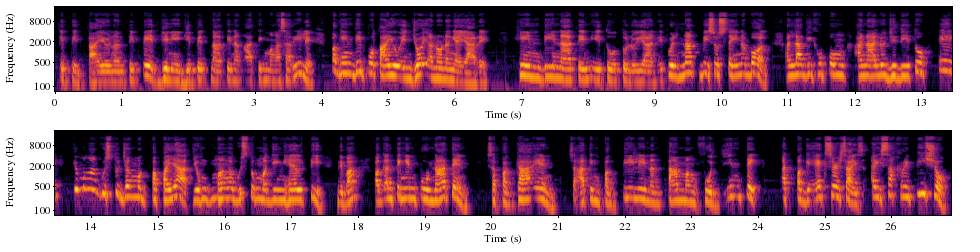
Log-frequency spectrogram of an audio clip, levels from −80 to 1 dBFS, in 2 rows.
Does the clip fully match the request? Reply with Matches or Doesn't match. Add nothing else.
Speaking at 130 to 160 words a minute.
Matches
